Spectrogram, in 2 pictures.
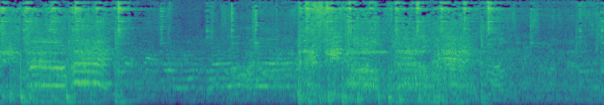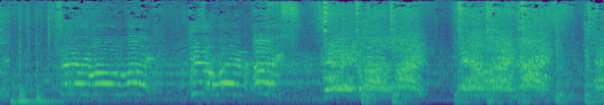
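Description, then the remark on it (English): A crowd of thousands in New York screams and chants in unison, calling for the hanging of Kristi Noem and the murder of ICE agents, many overlapping voices rising into loud, rhythmic shouted bursts with brief dips between them, the roar staying dense and sustained throughout. “From this, as we went into the weekend, a mob of thousands in New York screaming for the lynching, for the hanging of Kristi Noem and the murder of ICE agents.”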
